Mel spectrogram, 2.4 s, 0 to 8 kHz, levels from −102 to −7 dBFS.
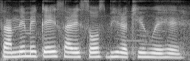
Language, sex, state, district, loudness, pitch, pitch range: Hindi, male, Arunachal Pradesh, Papum Pare, -16 LUFS, 215 Hz, 205-230 Hz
